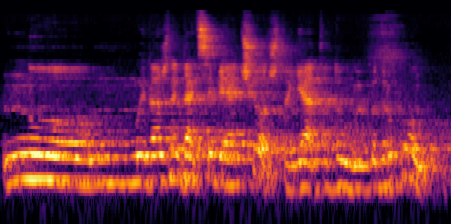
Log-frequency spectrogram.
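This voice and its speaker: This sermon comes from a man in his forties at a lectern, talking casually, using plenty of fillers and asking the listeners questions. His slightly high voice holds a steady tone, a bit slow and a bit mellow, with a faint hiss or hum. The bright, large-windowed church hall echoes, since he's captured from far away on a lectern stand mic.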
